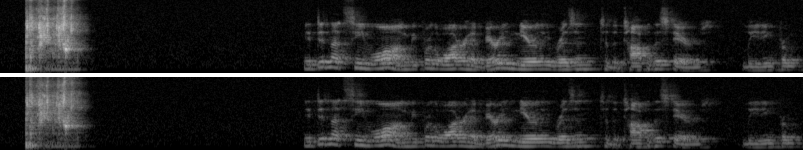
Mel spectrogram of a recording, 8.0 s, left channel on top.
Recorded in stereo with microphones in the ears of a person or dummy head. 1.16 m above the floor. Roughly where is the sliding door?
I don't hear a sliding door.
